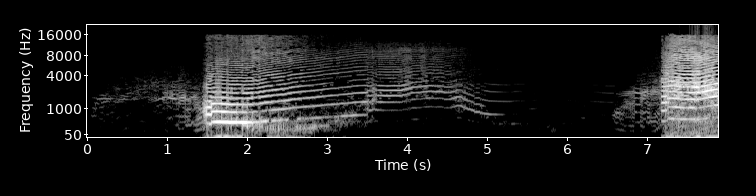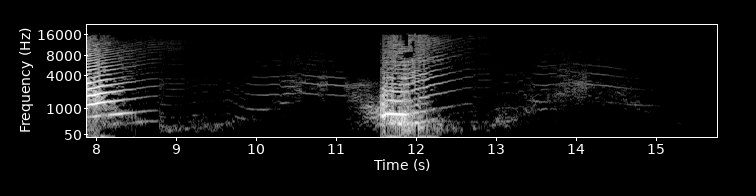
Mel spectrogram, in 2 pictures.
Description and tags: electronic meows
aliens, art, beat, car, computer, explosion, flatulation, flatulence, frog, frogs, gas, laser, nascar, noise, poot, race, ship, snore, space, weird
